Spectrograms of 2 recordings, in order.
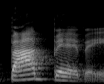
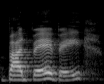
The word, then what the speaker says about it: Bhad Bhabie: boli was reborn as bad baby and that's spelled nothing like how it sounds bad is spelled with a h try and guess where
